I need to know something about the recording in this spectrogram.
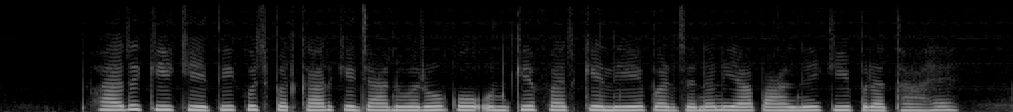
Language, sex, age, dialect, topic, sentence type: Hindi, female, 18-24, Marwari Dhudhari, agriculture, statement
